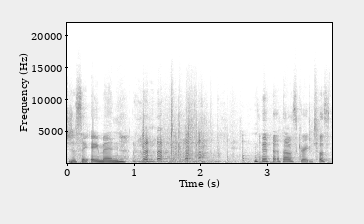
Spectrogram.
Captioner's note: people Laughing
